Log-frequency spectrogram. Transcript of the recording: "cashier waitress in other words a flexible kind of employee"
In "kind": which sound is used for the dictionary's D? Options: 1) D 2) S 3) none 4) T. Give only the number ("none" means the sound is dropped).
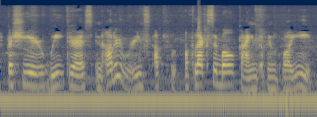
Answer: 1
